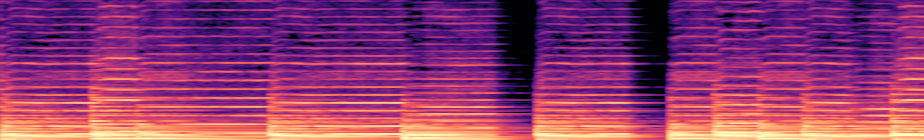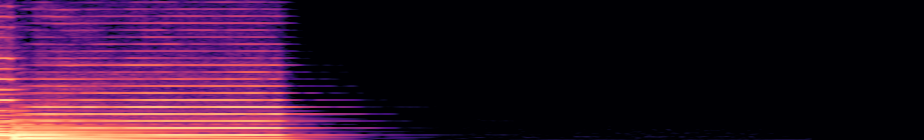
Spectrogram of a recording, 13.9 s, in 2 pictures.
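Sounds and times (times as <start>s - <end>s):
violin: 0.0s - 9.4s.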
